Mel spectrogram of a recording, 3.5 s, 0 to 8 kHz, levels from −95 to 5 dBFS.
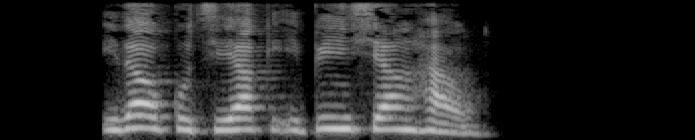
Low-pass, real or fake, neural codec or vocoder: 7.2 kHz; real; none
